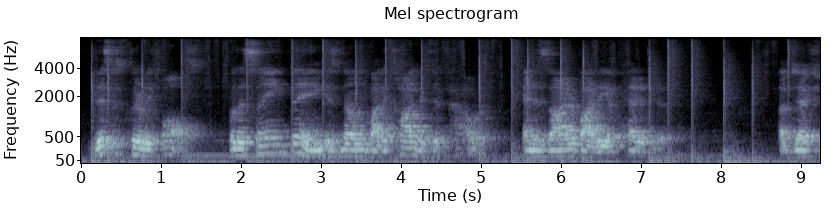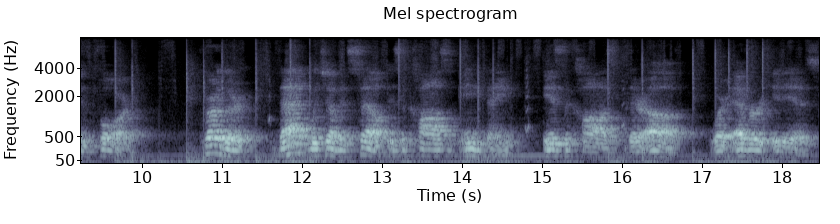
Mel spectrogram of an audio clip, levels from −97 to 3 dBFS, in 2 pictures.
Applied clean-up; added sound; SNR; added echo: none; Writing; 19 dB; reverberation time 2.4 s.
